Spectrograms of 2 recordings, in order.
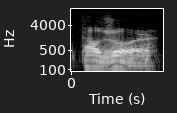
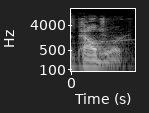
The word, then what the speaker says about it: Paljor: me a little uh the proper pronunciation is pal drawer yeah it's not French it's Tibetan yeah and um so my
